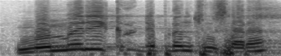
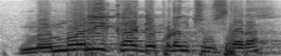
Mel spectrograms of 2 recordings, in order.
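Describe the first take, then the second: No difference in how they are said.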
